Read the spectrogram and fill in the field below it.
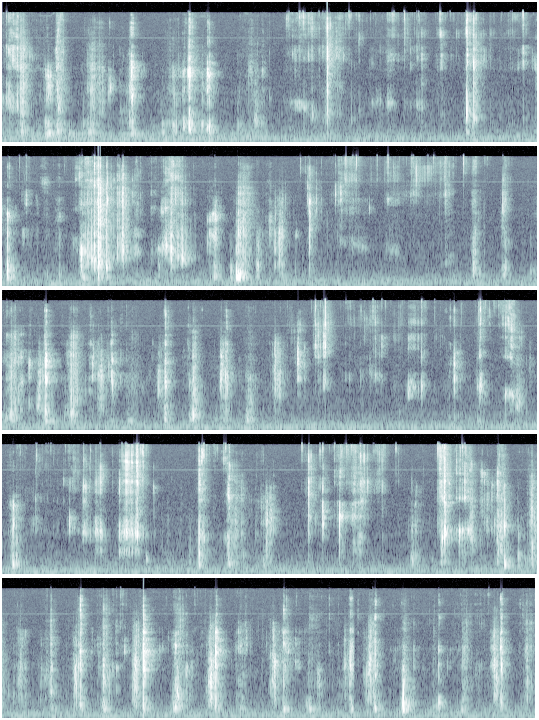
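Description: A young woman chews crunchy fried food close to a microphone.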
